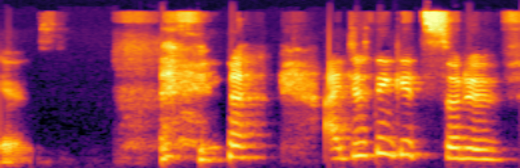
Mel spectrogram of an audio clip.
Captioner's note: chuckles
